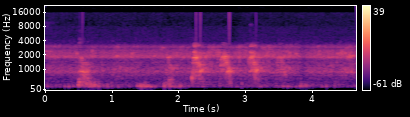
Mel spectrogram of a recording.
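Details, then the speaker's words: Doppler on first ultrasound, fetus moving: rapid regular whooshing fetal heartbeat at 145 beats per minute; normal fetal heartbeat. "em bé đang di chuyển nhịp tim là 145 nhịp mỗi phút 145 nhịp mỗi phút"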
